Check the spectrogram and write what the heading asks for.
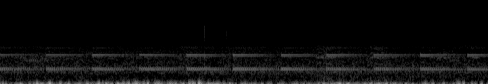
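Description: Railway level crossing warning bell ringing, an electronic two-tone note repeating about twice a second, over a low uneven rumble.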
